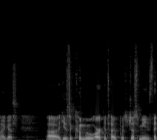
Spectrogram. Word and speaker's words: Camus: canvas archetype I've always referred to him as Camas but it is canonically pronounced Camus because of Heroes God I really wish it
